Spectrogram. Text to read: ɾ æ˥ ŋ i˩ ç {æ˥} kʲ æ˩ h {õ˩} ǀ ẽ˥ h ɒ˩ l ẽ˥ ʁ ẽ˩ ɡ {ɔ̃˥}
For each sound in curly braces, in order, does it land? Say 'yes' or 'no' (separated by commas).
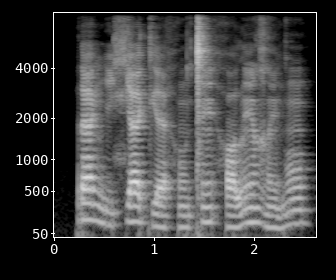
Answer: yes, yes, no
